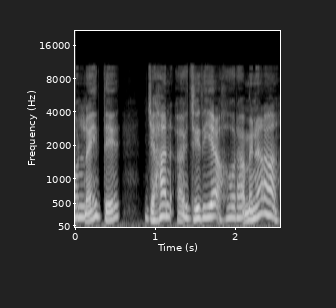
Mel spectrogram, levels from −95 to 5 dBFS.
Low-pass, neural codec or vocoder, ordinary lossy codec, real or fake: none; autoencoder, 22.05 kHz, a latent of 192 numbers a frame, VITS, trained on many speakers; none; fake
